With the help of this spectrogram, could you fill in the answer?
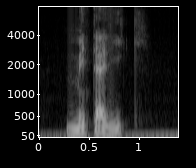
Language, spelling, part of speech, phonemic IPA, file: French, métallique, adjective, /me.ta.lik/, Fr-métallique.ogg
- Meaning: metallic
